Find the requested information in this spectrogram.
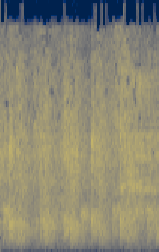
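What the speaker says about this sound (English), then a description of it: "Another round of applause, ladies and gentlemen." A conference audience at a women in financial markets event gives a round of applause, a short burst of dense, even clapping from a sizeable crowd.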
